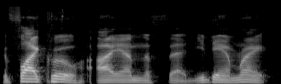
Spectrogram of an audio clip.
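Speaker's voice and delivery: usual speaking voice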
